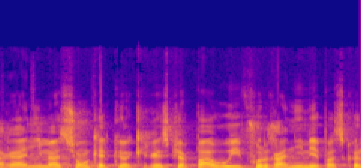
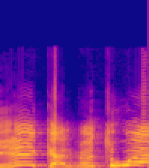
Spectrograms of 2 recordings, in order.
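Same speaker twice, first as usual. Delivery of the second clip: high-pitched mock scolding; shrieky imitation of a wife; wife impression; 13 semitones higher than usual. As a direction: call it out high, rising at the end. Imitates wife telling him to calm down.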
